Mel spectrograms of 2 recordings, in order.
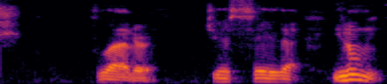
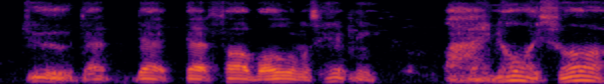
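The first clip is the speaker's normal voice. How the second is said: put-on soft, low-key, hushed stoner murmur, stage whisper; 6 dB quieter than usual. Acting out potheads at a ball game reacting to a foul ball: imitating potheads half-whispering.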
